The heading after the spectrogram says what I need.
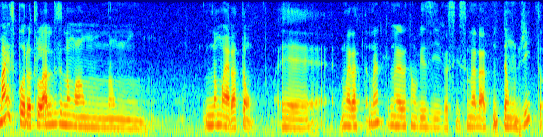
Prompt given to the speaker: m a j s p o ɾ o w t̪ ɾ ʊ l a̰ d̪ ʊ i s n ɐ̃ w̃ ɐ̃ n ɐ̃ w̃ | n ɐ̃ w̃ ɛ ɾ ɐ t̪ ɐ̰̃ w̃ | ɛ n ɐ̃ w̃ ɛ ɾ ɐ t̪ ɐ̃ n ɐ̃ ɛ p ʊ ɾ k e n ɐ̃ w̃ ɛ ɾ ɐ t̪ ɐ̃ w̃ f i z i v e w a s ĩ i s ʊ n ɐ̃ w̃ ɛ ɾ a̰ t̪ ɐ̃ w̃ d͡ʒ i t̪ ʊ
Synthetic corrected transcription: m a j s p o ɾ o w t̪ ɾ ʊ l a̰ d̪ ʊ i s n ɐ̃ w̃ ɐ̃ n ɐ̃ w̃ | n ɐ̃ w̃ ɛ ɾ ɐ t̪ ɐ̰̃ w̃ | ɛ n ɐ̃ w̃ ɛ ɾ ɐ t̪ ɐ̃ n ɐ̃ ɛ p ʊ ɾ k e n ɐ̃ w̃ ɛ ɾ ɐ t̪ ɐ̃ w̃ v i z i v e w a s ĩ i s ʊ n ɐ̃ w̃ ɛ ɾ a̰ t̪ ɐ̃ w̃ d͡ʒ i t̪ ʊ

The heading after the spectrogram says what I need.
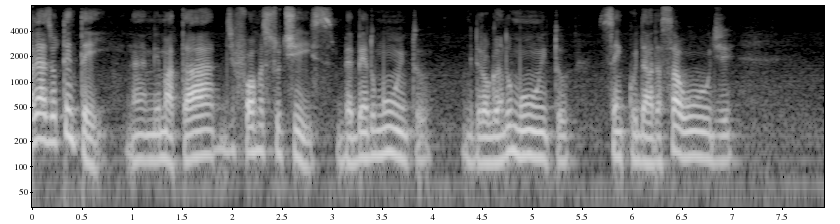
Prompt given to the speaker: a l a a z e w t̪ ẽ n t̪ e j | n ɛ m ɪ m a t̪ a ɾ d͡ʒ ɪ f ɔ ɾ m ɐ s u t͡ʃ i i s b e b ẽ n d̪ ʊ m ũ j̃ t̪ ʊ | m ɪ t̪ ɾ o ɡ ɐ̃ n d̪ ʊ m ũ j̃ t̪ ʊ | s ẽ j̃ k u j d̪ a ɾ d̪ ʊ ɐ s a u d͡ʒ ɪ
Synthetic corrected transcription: a l i a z e w t̪ ẽ n t̪ e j | n ɛ m ɪ m a t̪ a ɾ d͡ʒ ɪ f ɔ ɾ m ɐ s u t͡ʃ i j s b e b ẽ n d̪ ʊ m ũ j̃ t̪ ʊ | m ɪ d̪ ɾ o ɡ ɐ̃ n d̪ ʊ m ũ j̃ t̪ ʊ | s ẽ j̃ k u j d̪ a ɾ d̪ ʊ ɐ s a u d͡ʒ ɪ

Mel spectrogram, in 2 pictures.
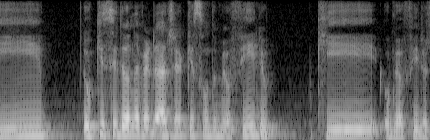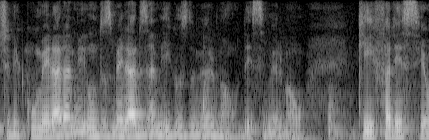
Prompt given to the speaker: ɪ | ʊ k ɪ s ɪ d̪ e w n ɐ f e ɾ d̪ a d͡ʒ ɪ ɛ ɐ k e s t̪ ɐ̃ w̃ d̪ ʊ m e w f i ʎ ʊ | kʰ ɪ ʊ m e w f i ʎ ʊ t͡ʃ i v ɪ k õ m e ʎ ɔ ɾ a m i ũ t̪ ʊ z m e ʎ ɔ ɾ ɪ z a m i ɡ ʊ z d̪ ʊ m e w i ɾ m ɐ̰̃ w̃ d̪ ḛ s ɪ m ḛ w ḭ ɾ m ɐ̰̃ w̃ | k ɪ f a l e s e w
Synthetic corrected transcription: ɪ | ʊ k ɪ s ɪ d̪ e w n ɐ v e ɾ d̪ a d͡ʒ ɪ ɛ ɐ k e s t̪ ɐ̃ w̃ d̪ ʊ m e w f i ʎ ʊ | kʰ ɪ ʊ m e w f i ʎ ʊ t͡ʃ i v ɪ k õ m e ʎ ɔ ɾ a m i ũ d̪ ʊ z m e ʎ ɔ ɾ ɪ z a m i ɡ ʊ z d̪ ʊ m e w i ɾ m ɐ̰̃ w̃ d̪ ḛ s ɪ m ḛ w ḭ ɾ m ɐ̰̃ w̃ | k ɪ f a l e s e w

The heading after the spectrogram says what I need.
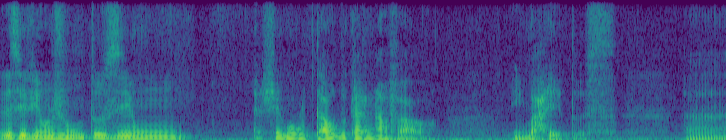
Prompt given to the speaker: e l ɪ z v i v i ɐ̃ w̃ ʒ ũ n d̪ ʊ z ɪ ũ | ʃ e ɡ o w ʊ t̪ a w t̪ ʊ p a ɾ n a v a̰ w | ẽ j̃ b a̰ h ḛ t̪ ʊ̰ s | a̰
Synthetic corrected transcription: e l ɪ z v i v i ɐ̃ w̃ ʒ ũ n t̪ ʊ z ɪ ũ | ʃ e ɡ o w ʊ t̪ a w d̪ ʊ k a ɾ n a v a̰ w | ẽ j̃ b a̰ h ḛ t̪ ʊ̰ s | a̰

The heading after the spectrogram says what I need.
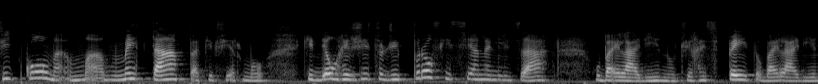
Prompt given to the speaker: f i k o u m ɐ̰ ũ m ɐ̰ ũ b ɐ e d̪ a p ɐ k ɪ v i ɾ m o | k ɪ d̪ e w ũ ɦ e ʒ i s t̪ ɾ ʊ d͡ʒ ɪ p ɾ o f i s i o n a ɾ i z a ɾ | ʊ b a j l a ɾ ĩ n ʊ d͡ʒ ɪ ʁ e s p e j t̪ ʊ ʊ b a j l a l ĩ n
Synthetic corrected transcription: f i k o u m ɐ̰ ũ m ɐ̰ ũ m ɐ e t̪ a p ɐ k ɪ f i ɾ m o | k ɪ d̪ e w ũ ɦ e ʒ i s t̪ ɾ ʊ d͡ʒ ɪ p ɾ o f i s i o n a l i z a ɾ | ʊ b a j l a ɾ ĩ n ʊ d͡ʒ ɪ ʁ e s p e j t̪ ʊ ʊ b a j l a ɾ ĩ n

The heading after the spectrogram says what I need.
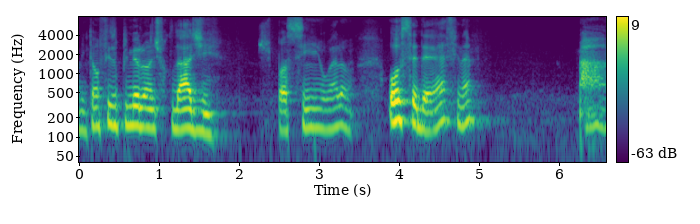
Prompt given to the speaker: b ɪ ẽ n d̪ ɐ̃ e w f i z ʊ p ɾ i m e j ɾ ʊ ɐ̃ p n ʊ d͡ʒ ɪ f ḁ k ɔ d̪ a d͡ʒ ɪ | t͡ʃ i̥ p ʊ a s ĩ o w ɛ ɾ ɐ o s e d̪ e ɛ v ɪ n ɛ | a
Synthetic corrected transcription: b ɪ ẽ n t̪ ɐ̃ e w f i z ʊ p ɾ i m e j ɾ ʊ ɐ̃ n ʊ d͡ʒ ɪ f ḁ k u d̪ a d͡ʒ ɪ | t͡ʃ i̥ p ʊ a s ĩ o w ɛ ɾ ɐ o s e d̪ e ɛ f ɪ n ɛ | a

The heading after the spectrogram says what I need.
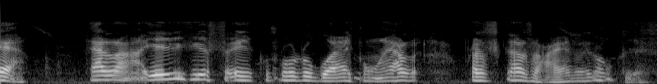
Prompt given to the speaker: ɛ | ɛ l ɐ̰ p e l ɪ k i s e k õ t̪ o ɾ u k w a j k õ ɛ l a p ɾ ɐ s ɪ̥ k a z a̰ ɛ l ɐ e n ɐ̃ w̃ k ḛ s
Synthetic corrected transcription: ɛ | ɛ l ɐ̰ e l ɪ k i s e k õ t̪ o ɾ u ɡ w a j k õ ɛ l ɐ p ɾ ɐ s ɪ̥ k a z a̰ ɛ l ɐ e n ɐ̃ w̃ k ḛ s

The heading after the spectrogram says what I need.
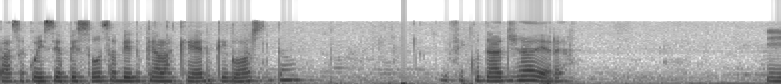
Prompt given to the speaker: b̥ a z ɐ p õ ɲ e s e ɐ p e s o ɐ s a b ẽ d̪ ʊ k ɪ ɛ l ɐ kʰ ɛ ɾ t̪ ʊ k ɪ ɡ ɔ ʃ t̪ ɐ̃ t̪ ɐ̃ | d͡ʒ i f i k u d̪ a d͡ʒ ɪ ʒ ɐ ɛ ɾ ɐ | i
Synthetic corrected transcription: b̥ a s ɐ k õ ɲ e s e ɐ p e s o ɐ s a b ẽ d̪ ʊ k ɪ ɛ l ɐ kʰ ɛ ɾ d̪ ʊ k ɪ ɡ ɔ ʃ t̪ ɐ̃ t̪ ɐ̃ | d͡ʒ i f i k u d̪ a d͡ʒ ɪ ʒ a ɛ ɾ ɐ | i

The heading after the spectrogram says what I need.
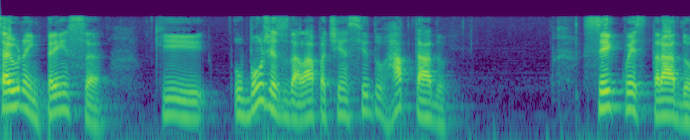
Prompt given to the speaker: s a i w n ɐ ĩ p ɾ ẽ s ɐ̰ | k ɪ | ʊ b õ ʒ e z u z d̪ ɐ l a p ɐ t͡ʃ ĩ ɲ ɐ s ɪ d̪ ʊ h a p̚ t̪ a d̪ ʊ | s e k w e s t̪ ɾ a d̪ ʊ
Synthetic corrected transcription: s a i w n ɐ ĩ p ɾ ẽ s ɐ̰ | k ɪ | ʊ b õ ʒ e z u z d̪ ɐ l a p ɐ t͡ʃ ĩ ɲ ɐ s i d̪ ʊ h a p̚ t̪ a d̪ ʊ | s e k w e s t̪ ɾ a d̪ ʊ

